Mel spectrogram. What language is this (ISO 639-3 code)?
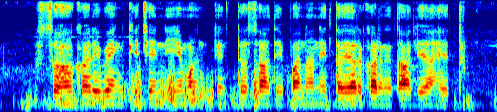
mar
